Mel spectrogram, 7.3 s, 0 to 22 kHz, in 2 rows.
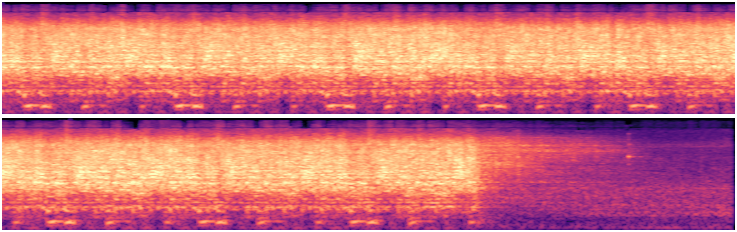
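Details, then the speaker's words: Chevy P30 food truck with non-turbo GM 6.2 diesel, bought non-running, after long glow plug cycle: starter turns the engine over in steady pulses and it never fires; suspected bent valves, air back through intake, starting fluid damage. "it's not starting at least rolling over though"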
